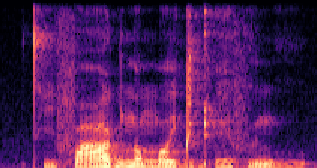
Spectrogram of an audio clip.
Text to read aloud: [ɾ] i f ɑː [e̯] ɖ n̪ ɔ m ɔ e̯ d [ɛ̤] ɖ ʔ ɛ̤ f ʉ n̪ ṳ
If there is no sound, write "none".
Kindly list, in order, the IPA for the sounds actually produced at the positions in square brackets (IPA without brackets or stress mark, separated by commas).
t̪ʰ, none, ɛ̤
